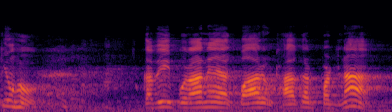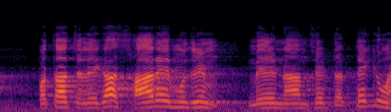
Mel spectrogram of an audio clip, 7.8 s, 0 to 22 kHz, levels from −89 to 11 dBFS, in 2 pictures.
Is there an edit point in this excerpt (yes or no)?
no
